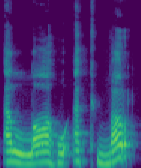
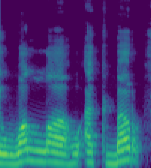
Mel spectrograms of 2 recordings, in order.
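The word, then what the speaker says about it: الله أكبر: case, what they do is they try to pronounce the takbirah as Allahu Akbar according to how it is. You do not change. If you say Allahu Akbar, that becomes a problem. If you say Wallahu Akbar, that becomes a problem.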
